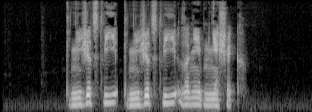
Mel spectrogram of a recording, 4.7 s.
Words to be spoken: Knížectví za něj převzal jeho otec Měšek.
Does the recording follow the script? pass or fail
fail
